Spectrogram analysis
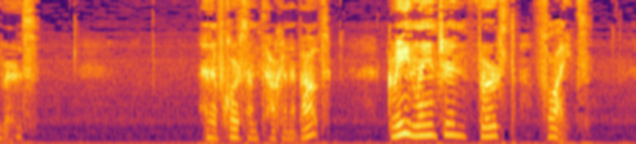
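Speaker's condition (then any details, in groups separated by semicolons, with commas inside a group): Cerebral palsy; wheelchair bound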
